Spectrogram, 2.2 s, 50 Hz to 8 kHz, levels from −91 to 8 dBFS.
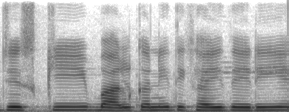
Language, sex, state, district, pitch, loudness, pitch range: Hindi, female, Chhattisgarh, Bastar, 215 Hz, -16 LUFS, 210-220 Hz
